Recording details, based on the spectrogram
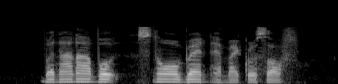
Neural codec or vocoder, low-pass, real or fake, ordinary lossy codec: none; 7.2 kHz; real; MP3, 24 kbps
